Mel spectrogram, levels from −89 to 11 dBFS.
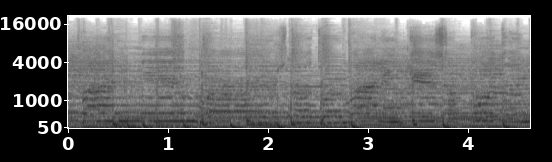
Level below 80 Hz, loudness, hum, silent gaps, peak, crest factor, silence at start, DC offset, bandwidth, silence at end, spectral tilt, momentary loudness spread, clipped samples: -12 dBFS; -10 LUFS; none; none; 0 dBFS; 8 dB; 0 s; under 0.1%; 19 kHz; 0 s; -5.5 dB/octave; 2 LU; under 0.1%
